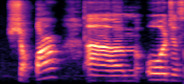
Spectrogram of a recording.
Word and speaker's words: Chopin: pronounce her surname c-h-o-p-i-n for me that sounds french i'm tempted to like put on a slight french accent and go shopper um or just like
